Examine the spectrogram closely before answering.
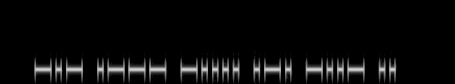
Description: Morse code, heard as a keyed tone, about 23 wpm, 700 Hz. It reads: KJ6RXI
